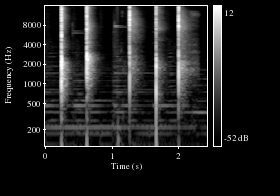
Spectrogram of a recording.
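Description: Hand claps made to sync audio: five sharp claps ring out in an uneven rhythm, fairly loud, with a softer sixth clap in between and faint background noise under them. No one speaks.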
